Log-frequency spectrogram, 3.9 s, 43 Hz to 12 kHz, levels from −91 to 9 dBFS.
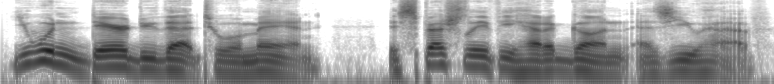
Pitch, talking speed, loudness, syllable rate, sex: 115 Hz, 265 wpm, -19 LUFS, 5.8 syllables/s, male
